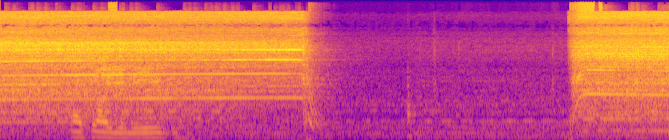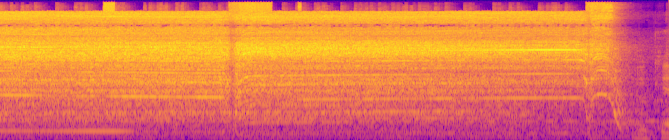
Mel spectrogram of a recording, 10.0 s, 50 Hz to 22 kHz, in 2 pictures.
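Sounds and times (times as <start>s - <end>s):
power tapping arm whining: 4.3s - 9.8s.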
